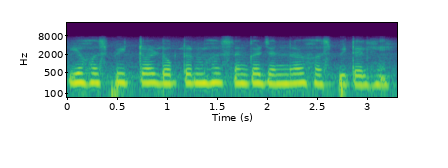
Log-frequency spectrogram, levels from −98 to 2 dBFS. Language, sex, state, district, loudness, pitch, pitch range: Hindi, female, Gujarat, Valsad, -14 LUFS, 220 Hz, 210-225 Hz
